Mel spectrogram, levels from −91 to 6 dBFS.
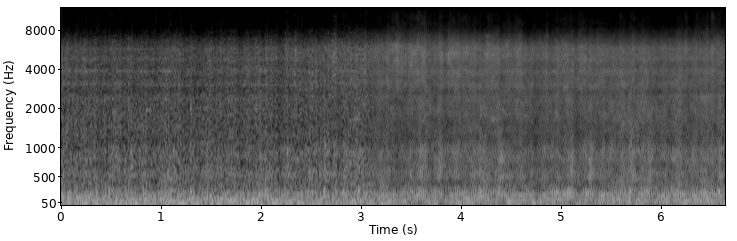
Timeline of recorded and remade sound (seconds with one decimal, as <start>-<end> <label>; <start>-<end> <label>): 0.0-3.1 recorded; 3.1-6.6 remade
